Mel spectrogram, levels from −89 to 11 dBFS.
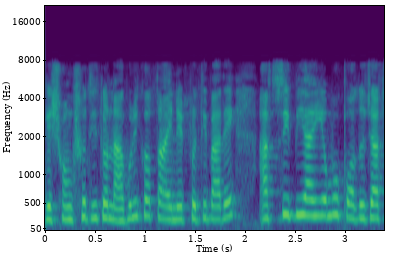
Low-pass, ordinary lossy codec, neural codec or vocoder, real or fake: none; none; codec, 16 kHz, 2 kbps, X-Codec, HuBERT features, trained on LibriSpeech; fake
